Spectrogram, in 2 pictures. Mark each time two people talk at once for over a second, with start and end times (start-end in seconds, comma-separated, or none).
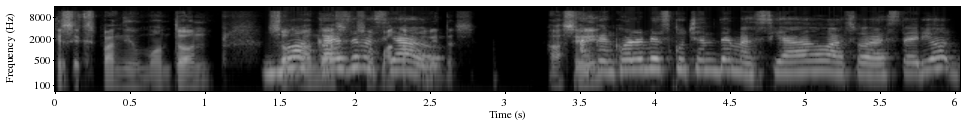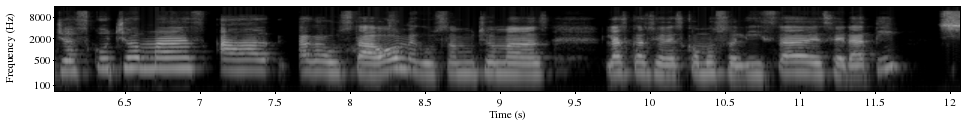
1.4-2.7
